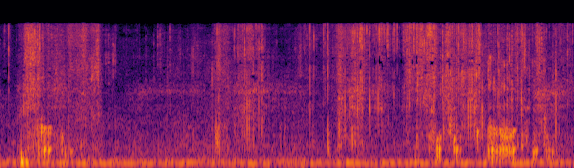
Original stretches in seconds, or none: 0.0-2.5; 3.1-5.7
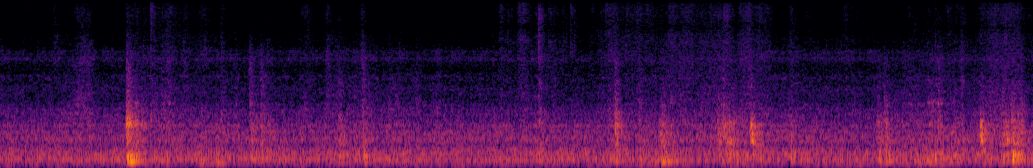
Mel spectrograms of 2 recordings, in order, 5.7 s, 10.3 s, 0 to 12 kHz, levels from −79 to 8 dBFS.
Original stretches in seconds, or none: 1.2-1.7; 4.8-7.3

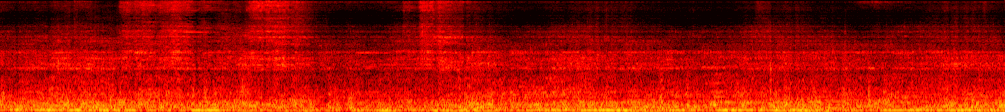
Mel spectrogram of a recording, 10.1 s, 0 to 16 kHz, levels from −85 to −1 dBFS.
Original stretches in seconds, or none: 0.4-2.5

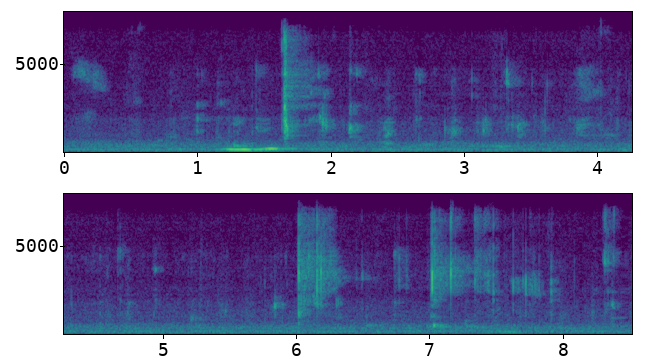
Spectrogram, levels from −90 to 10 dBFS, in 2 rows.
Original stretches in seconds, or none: 0.0-1.8; 6.3-6.8; 8.0-8.5

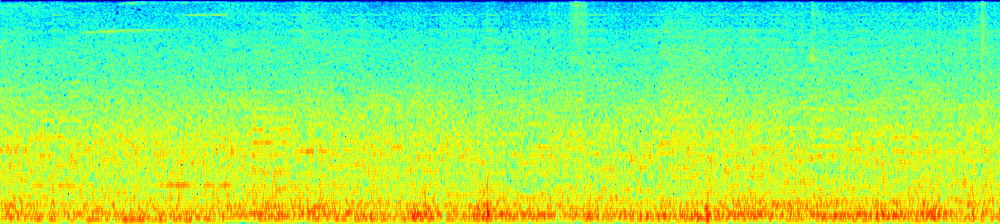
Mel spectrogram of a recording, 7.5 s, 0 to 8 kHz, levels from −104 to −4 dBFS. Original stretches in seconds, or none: 0.6-1.7

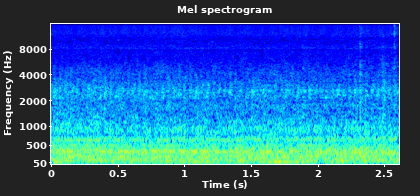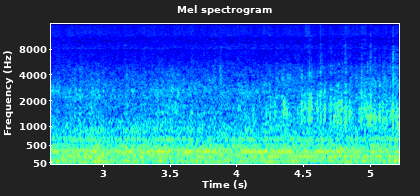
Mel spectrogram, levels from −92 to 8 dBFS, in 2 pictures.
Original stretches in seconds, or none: 0.0-5.2

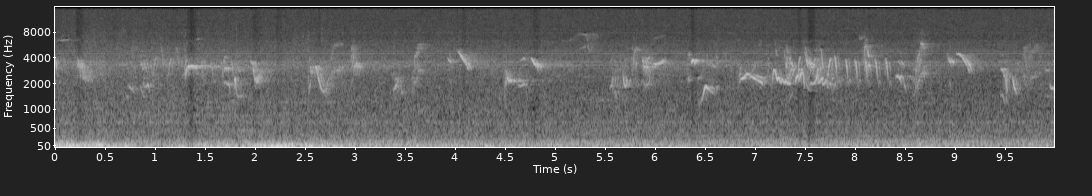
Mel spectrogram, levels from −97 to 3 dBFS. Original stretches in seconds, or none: 0.0-10.0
